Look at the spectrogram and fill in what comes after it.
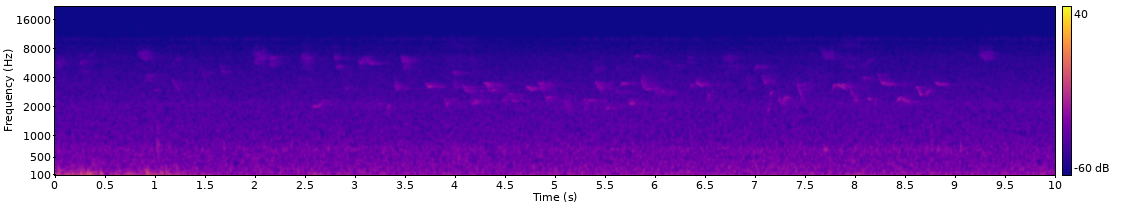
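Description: Birds chirping in many short, quick notes over a faint steady outdoor hiss, with a low rumble in the first second or so.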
